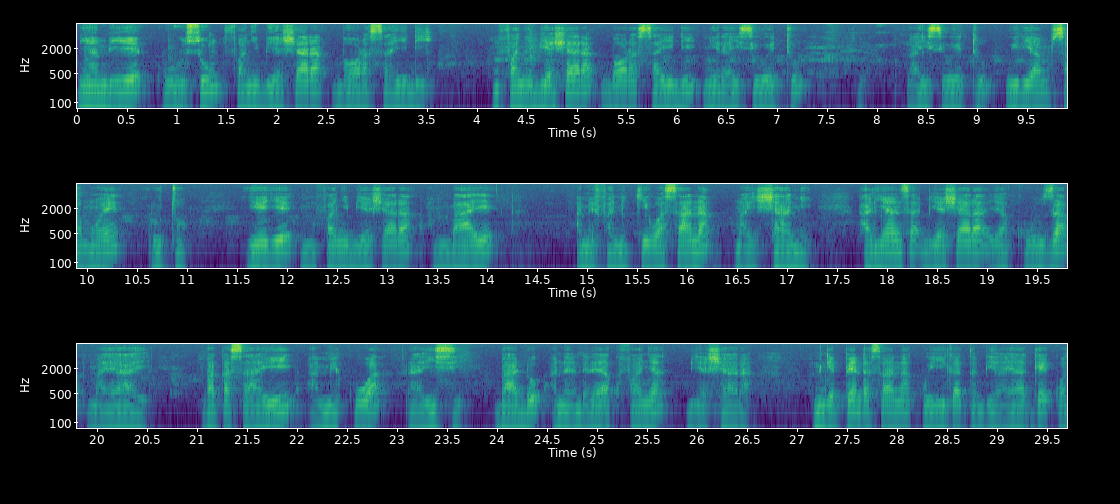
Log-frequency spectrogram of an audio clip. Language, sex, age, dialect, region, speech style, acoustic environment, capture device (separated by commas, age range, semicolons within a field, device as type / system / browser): Swahili, male, 25-34, Kenya - Nairobi Sheng-influenced, Kenya, happy, silence, desktop / Windows / Edge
